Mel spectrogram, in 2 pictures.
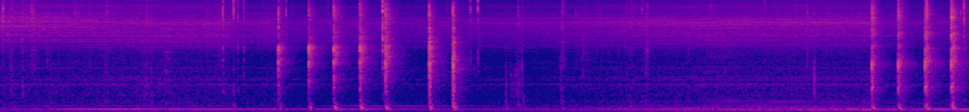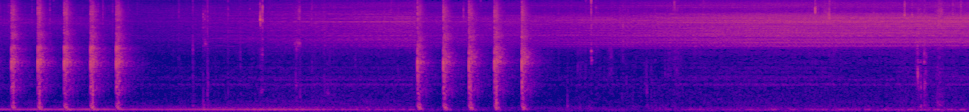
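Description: Sharp knocks of a wooden wedge being hammered into a branch section to split it along the grain. The blows come in three runs of several quick strikes each, about two a second.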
